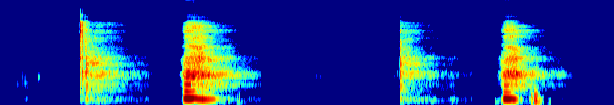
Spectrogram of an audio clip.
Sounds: Sigh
